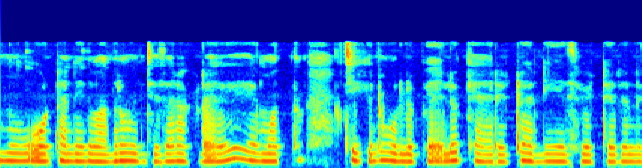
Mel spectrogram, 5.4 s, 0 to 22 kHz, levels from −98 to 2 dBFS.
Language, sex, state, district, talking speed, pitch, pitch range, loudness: Telugu, female, Andhra Pradesh, Chittoor, 125 wpm, 175 Hz, 170-185 Hz, -20 LUFS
